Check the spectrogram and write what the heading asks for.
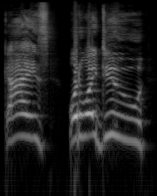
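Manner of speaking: high, loud panicky question; panicked plea. Acted. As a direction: beg for help.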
